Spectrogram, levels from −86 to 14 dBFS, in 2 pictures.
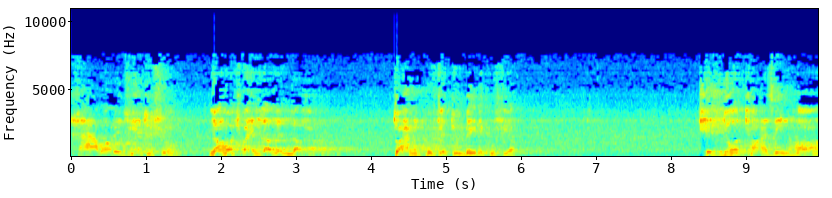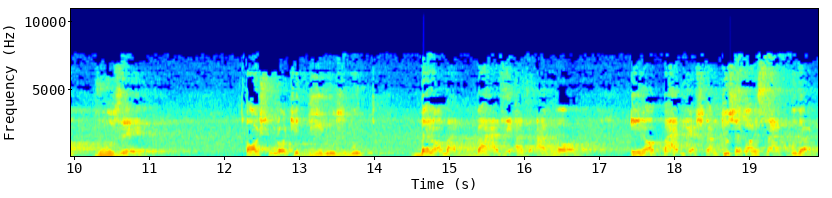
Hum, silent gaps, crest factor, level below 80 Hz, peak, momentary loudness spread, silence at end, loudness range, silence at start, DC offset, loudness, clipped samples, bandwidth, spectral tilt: none; none; 16 dB; -50 dBFS; 0 dBFS; 16 LU; 0 s; 3 LU; 0 s; under 0.1%; -14 LUFS; under 0.1%; 8 kHz; -4 dB/octave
